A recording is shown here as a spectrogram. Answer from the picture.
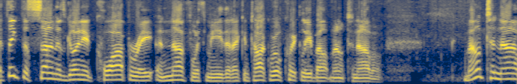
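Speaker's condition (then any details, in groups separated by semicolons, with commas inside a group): No condition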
